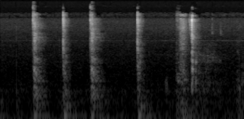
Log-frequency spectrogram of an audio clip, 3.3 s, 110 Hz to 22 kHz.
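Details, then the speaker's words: 1966 Chevy Nova with a newly installed B&M Pro Stick shifter, line lock and trans brake wired, key on in a quiet cabin: a series of sharp, clean clicks; the solenoid engages normally. "And you'll hear the solenoid of the trans brake when I hit this button."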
